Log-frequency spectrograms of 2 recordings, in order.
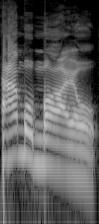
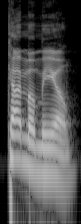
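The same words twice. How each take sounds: First: The last syllable sounds like the word mile. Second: The last syllable does not sound like mile. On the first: The speaker calls it wrong. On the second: The speaker calls it right.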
